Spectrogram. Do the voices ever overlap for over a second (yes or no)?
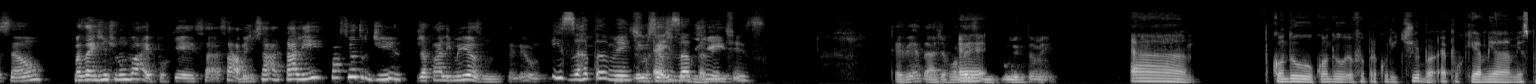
yes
